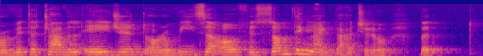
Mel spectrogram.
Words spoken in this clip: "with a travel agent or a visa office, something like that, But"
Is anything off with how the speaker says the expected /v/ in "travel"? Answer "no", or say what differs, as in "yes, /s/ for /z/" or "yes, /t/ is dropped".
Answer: no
